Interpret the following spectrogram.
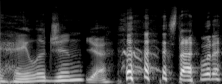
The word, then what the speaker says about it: halogen: what how it's pronounced it could be hologen halogen or hologen I've literally never heard it pronounced any other way except for hologen it can be both wow so there you go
